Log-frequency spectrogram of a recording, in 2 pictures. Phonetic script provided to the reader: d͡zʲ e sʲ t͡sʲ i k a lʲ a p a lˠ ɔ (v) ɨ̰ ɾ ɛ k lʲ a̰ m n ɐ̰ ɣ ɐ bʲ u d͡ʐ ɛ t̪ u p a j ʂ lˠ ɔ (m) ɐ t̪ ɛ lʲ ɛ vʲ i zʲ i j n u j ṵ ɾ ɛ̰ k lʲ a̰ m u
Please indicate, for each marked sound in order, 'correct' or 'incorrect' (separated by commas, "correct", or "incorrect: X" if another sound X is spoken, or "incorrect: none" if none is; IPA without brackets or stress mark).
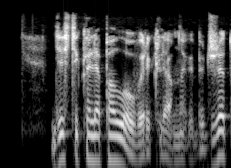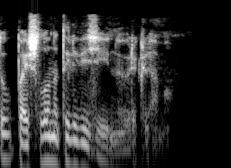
correct, incorrect: n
